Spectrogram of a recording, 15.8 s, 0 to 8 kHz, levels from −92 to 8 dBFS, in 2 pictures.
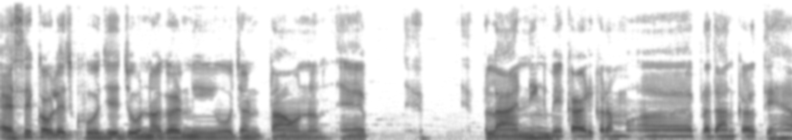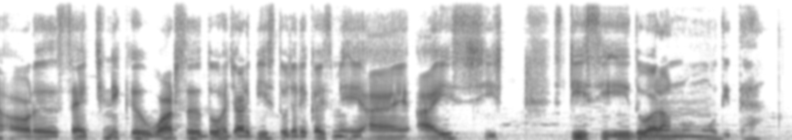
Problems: background sounds at intervals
